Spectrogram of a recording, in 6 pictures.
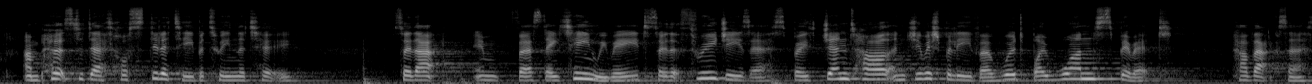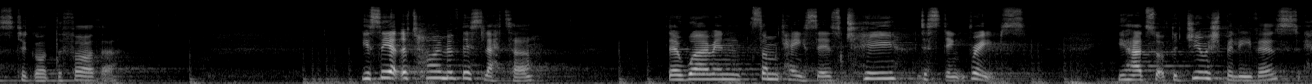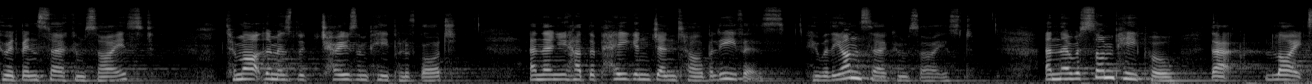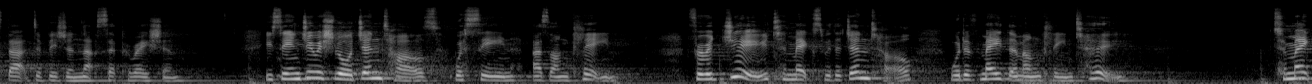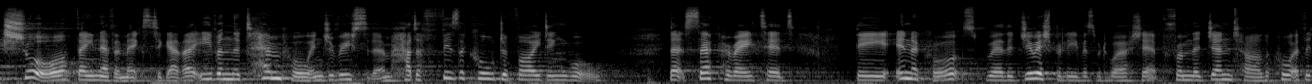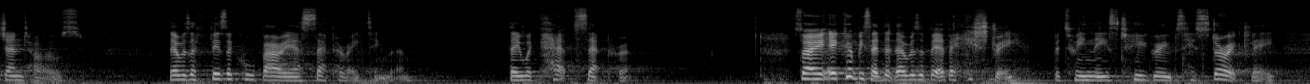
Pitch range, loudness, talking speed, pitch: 180-240 Hz, -29 LUFS, 140 wpm, 200 Hz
